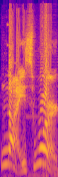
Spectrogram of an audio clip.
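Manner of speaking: loud, high game announcer. Deciding to give him a voice, the speaker does the Wii announcer voice. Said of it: "Just give him the Wii announcer voice".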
